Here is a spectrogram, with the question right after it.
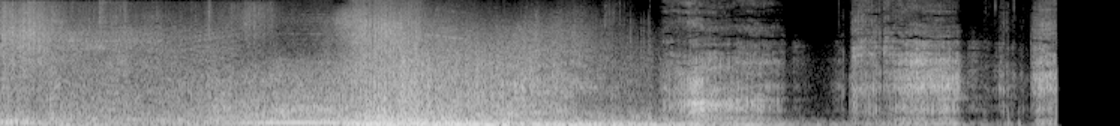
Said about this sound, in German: Der erste Einschlag reißt eine metertiefe Furche in den Schotterweg. Der zweite Einschlag teilt das im Dunkeln geparkte Auto von Front bis Heck glatt in zwei Hälften.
